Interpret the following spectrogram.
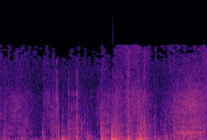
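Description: A large cardboard box being handled and opened: a series of irregular knocks and bumps of cardboard against the table.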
